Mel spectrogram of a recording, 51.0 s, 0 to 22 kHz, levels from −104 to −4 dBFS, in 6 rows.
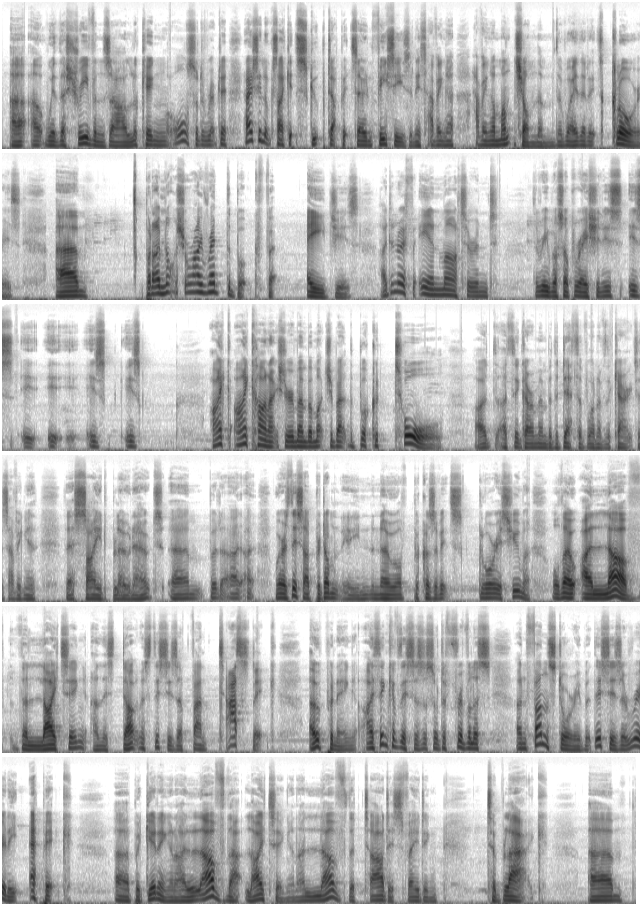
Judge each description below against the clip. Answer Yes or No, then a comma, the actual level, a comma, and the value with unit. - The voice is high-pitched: No, low, 115 Hz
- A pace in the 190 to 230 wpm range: No, average, 180 wpm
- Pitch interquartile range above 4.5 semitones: Yes, average, 4.9 semitones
